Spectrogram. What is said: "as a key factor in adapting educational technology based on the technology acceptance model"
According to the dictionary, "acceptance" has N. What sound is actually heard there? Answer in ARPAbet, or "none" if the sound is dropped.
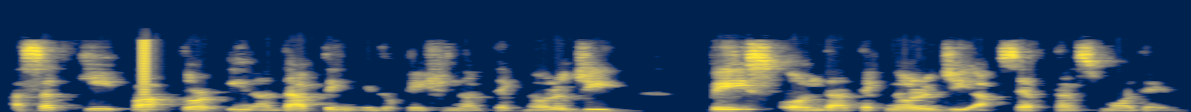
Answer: N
